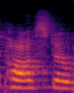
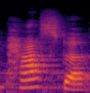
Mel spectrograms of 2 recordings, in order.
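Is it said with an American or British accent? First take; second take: American; British. First: It is said with an American accent. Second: It is said with a British accent.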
